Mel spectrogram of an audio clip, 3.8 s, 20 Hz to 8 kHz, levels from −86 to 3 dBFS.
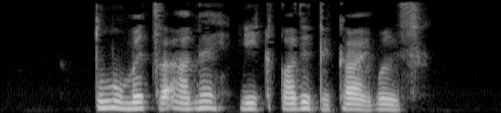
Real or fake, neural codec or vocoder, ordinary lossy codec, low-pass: fake; autoencoder, 22.05 kHz, a latent of 192 numbers a frame, VITS, trained on one speaker; MP3, 32 kbps; 7.2 kHz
